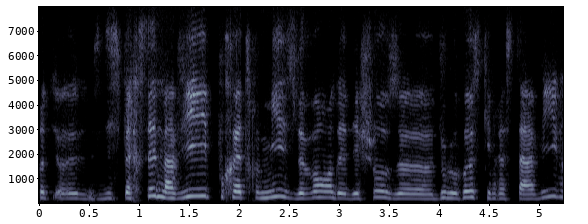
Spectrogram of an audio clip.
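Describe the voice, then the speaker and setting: A woman's voice, fairly high in pitch, carries a dark, mellow tone. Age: 60s. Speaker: coaching client giving testimony. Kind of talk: testimony. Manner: halting, many repetitions and hesitations.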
